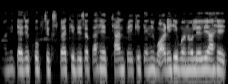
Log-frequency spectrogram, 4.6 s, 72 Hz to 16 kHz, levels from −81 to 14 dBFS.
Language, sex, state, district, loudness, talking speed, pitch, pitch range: Marathi, male, Maharashtra, Dhule, -19 LUFS, 185 wpm, 185 Hz, 180-190 Hz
